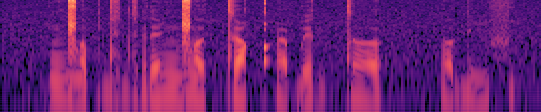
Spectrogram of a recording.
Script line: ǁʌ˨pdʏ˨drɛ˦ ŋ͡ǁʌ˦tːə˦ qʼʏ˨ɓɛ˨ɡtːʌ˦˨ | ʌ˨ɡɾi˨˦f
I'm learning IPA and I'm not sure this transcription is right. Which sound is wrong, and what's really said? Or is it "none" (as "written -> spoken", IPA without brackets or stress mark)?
ǁ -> ŋ͡ǁ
